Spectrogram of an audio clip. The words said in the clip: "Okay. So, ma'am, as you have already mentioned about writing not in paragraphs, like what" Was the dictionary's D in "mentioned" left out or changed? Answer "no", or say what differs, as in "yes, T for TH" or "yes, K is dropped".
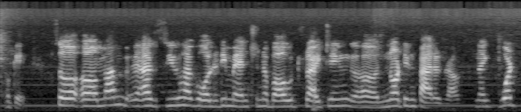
no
